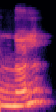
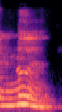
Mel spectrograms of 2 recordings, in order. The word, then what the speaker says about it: null: just start with 0 0 is called null not null but null because u is who so we say null so 0 is null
